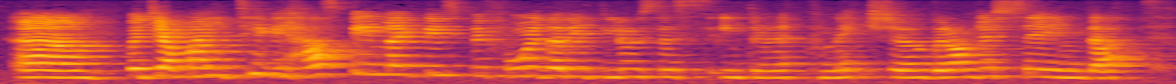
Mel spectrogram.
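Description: A young female vlogger chats casually in her living room while doing yoga, rambling and often tagging on "okay?" Her high, slightly bright voice keeps a fairly even intonation at a moderate pace. A far-off camera mic captures her from a distance in an echoey room.

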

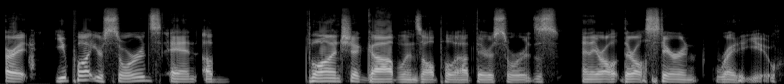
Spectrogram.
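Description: A man's voice: mid-range voice, steady tone, measured pace, fairly bright tone, no echo. A man narrating as game master of a tabletop game, easygoing with fillers.

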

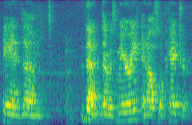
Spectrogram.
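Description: With a low-leaning, darkish voice at a measured pace, a woman chats through a local history talk, adding fillers and asides as slides play. A distant room mic in a projector-equipped meeting room catches her amid heavy echo and slight background noise.

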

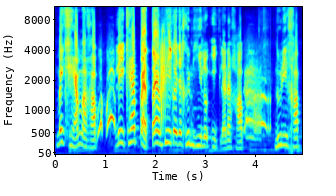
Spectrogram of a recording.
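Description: Young man, brash gaming commentator: loud, excitable trash talk, high-pitched, over loud game music. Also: fairly quick. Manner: loud, excitable, shouts and trash-talks at enemies. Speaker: gaming streamer.

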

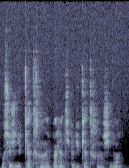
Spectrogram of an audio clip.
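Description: A man's voice: fairly low pitch, little pitch movement, quick pace, vocal fry, fairly bright tone. A middle-aged French man, a doctor and poet, explaining to viewers how he writes classic Chinese verse, hesitant with many fillers and restarts. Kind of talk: explaining poetry writing to viewers.

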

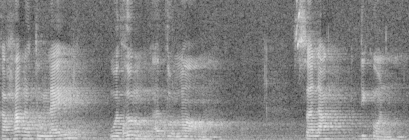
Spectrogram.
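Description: A woman's voice: low voice, fairly even intonation, normal speed, noisy background. A young woman at an open mic, speaking hesitantly with many fillers before reading a poem at a podium. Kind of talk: spoken word poetry reading. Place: large indoor hall, at a podium. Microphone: stand mic at podium, recorded by far camera. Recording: echoey hall recorded from far off.

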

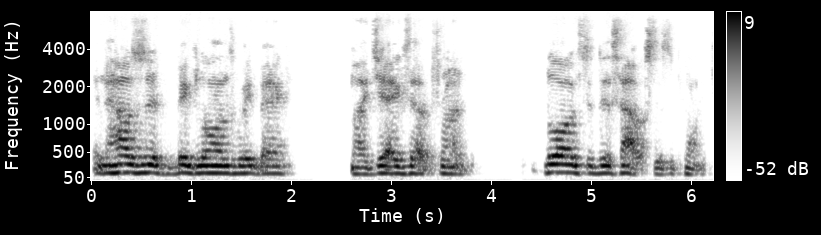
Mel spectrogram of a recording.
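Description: A man's voice: mid-range voice, fairly even intonation, a little slow. An older man telling casual, rambling stories in a blunt, profane way. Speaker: storyteller. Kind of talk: casual storytelling monologue. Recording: echoey room, slightly dull sound, faint music.

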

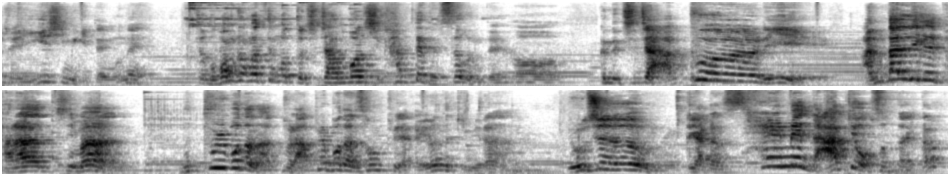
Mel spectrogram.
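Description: Young man, Gyeongsang accent, high and animated streamer voice, distant roomy mic with faint music under him. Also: fairly quick. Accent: Gyeongsang Korean. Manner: casual, rambling, answers chat questions. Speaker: streamer, former pro gamer. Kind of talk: solo drinking livestream chat.

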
